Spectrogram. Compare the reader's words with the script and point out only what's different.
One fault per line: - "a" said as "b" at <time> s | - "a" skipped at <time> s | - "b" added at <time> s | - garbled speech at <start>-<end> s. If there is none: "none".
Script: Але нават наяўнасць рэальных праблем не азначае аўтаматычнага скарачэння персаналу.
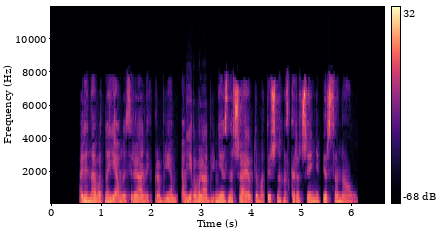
- garbled speech at 2.6-3.3 s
